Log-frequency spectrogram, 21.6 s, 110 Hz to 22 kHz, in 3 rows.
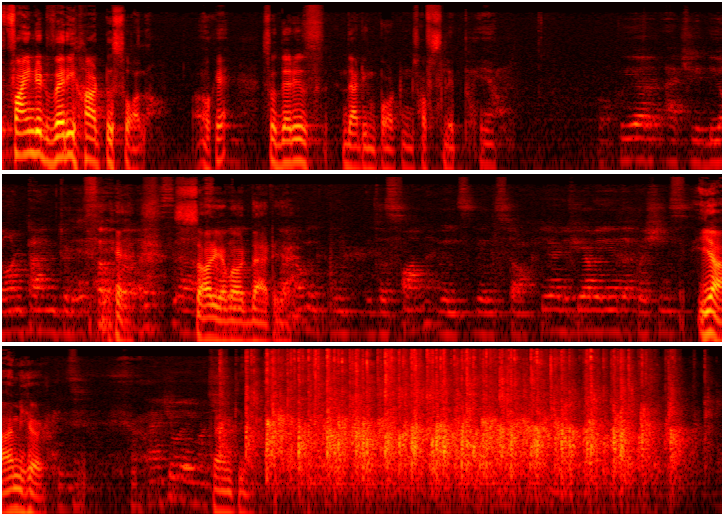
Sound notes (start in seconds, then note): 16.5 applause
